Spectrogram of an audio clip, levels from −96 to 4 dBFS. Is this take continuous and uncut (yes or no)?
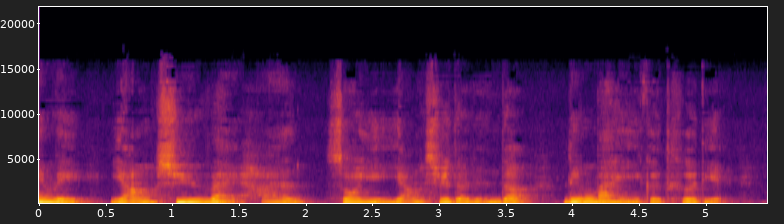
yes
